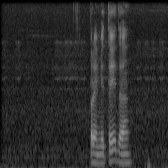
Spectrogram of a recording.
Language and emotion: Russian, neutral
